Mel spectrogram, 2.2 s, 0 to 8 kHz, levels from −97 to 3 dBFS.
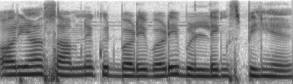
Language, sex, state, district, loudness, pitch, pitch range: Hindi, female, Bihar, Vaishali, -14 LUFS, 210 Hz, 195-230 Hz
